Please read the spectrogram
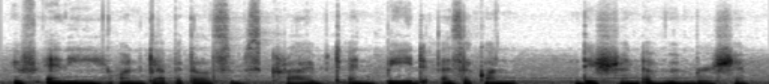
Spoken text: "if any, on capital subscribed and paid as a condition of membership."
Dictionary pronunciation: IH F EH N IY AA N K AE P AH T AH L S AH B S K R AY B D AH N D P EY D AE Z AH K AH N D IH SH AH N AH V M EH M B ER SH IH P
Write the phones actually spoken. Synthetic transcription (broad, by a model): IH F EH N IY AA N K AE P AH T AH L S AH B S K R AY B D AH N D P EY D AE Z AH K AH N D IH SH AH N AH V M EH M B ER SH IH P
